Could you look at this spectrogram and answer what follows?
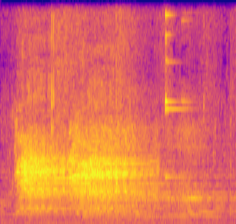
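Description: Sheep bleating in the Minecraft video game, a sustained wavering bleat lasting about a second and a half, steady and fairly close, with no talk over it.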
